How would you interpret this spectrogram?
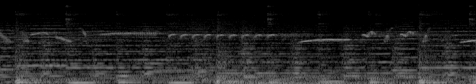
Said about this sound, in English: I find myself drawn to the early sunrise, the fresh air, and songs from the birds.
